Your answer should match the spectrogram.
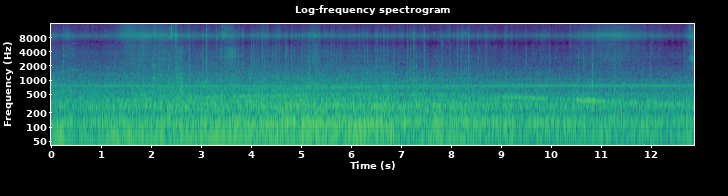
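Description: A car driving, heard from inside the cabin: a steady low engine and road rumble with a faint constant tone above it.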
